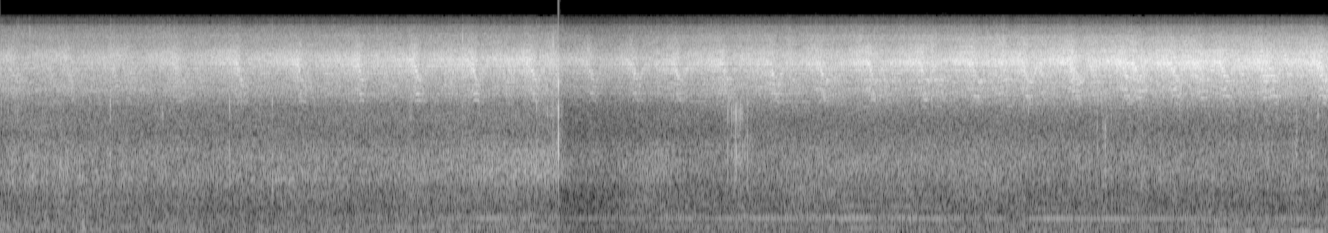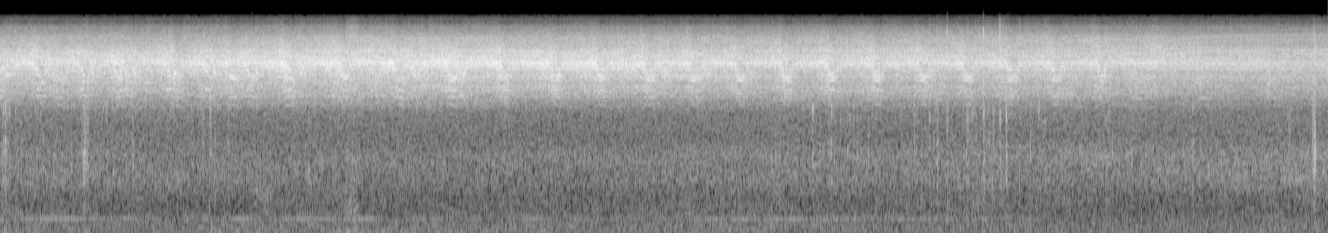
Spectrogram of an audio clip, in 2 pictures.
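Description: Insects buzzing in a steady, high-pitched chorus that swells louder through the middle and eases off a little near the end. One sharp click comes about five and a half seconds in.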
